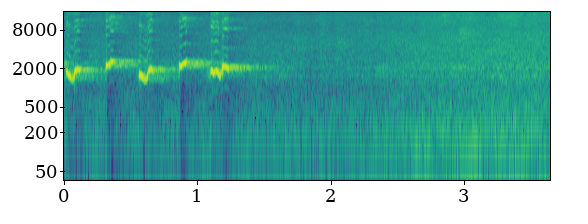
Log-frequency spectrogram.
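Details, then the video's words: Yellow-vented bulbul song used as a lure to provoke other bulbuls into singing: five short whistled, warbling notes near the start, each with a quick rising-falling twist, then only a low background hum. "KICAU SUARA trucukan gacor ropel panjang ini efektif jadikan pancingan trucukan agar bunyi ROPEL"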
